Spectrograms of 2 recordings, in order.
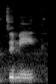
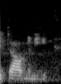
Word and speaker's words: Denise: my name wrong so my name is denise and a lot of people say dominique which i hate and after about a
